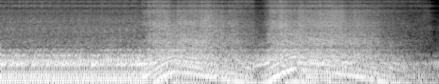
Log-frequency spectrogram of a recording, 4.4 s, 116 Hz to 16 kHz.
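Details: 1JZ-GTE VVT-i from a Toyota Crown JZS171 in a Lexus IS200 with manual gearbox and new plug-and-play harness, drive-by-wire test: engine blips up and falls back cleanly twice with no stumble or misfire; normal throttle response.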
